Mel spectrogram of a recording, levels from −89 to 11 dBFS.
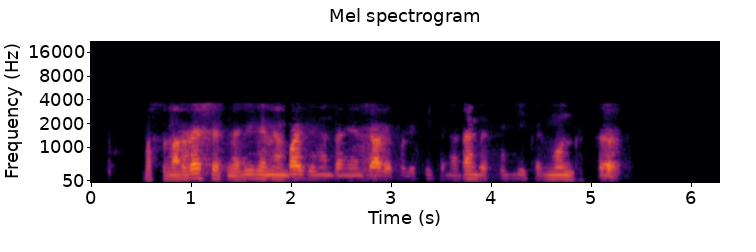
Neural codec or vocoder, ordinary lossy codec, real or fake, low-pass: codec, 44.1 kHz, 2.6 kbps, SNAC; AAC, 16 kbps; fake; 3.6 kHz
